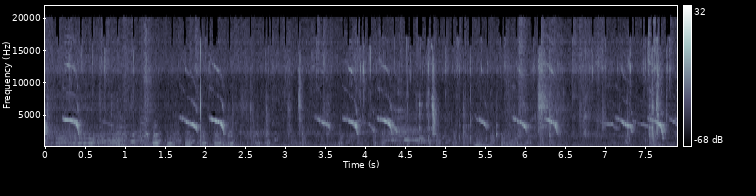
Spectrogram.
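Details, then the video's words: Caged guinea pigs on a farm giving repeated squeaks, sharp descending whistles about two per second, several callers overlapping, with soft rustling and a low mechanical hum below. "guinea pig sound, guinea pig noise, guinea pig cage, sequeaking"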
